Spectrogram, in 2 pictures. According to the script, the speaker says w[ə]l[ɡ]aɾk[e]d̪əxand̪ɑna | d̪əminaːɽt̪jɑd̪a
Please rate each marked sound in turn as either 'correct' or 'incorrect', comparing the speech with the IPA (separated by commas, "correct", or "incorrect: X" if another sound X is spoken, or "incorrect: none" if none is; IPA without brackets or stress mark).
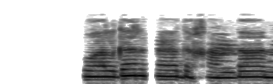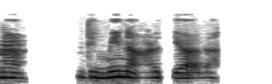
incorrect: ɑ, correct, incorrect: a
